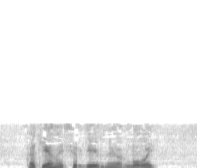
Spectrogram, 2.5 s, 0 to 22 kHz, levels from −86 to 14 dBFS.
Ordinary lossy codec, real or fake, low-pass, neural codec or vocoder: MP3, 24 kbps; fake; 7.2 kHz; vocoder, 22.05 kHz, 80 mel bands, WaveNeXt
